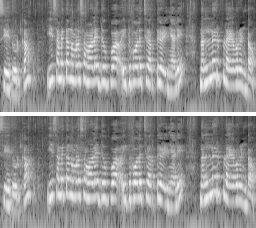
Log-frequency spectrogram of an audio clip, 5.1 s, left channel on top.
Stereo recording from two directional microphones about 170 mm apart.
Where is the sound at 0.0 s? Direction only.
25° left (ahead or behind).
